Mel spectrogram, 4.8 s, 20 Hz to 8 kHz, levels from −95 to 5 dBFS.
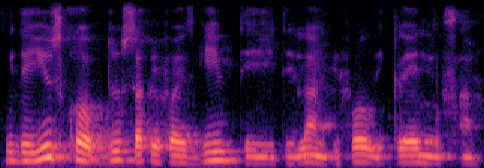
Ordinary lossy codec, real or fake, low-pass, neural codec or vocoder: Opus, 24 kbps; fake; 7.2 kHz; codec, 44.1 kHz, 7.8 kbps, DAC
